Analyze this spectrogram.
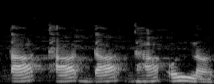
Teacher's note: जब हम ता, थ, द, ध और न बोलते हैं तो हम जो है हमारे ऊपर के जो दांत होते हैं उनसे हमारी जीभ को टकराने पाती जब यह साउंड निकलता है। इसलिए इन्हें दंताय व्यंजन या दंत व्यंजन कहा जाता है।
